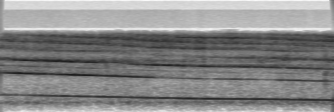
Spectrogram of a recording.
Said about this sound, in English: There was a guy on set blowing a fucking slide whistle into a microphone, went home that day and was like, Mom, I finally did it.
